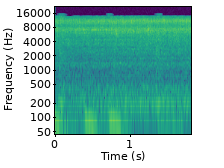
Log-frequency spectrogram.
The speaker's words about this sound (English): Did you hear some water in the background? Because I'm chopping up onions and I'm about to put the whole onion in there.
